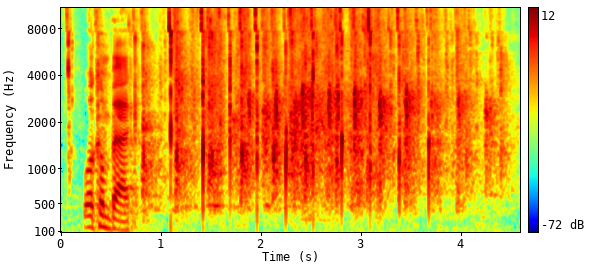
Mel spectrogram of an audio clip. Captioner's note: applause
